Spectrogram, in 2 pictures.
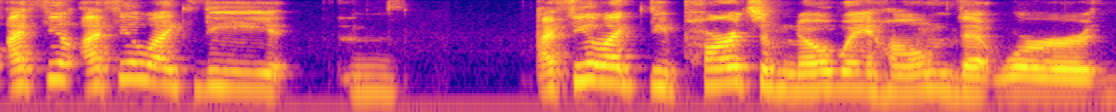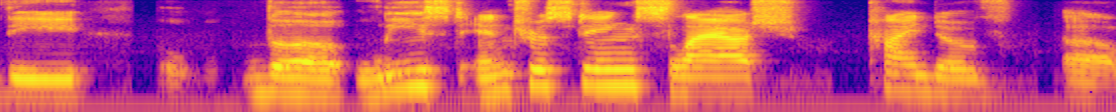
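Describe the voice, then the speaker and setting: A man chats with friends on a show, working through his thoughts with many restarts. His voice sits a little higher than most men's. He is thoughtful more than quick. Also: a bit bright. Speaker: show panelist. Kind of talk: casual chat among friends.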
